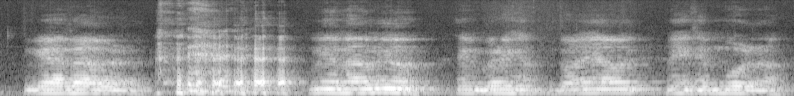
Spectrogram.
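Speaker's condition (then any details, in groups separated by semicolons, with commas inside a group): Amyotrophic lateral sclerosis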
